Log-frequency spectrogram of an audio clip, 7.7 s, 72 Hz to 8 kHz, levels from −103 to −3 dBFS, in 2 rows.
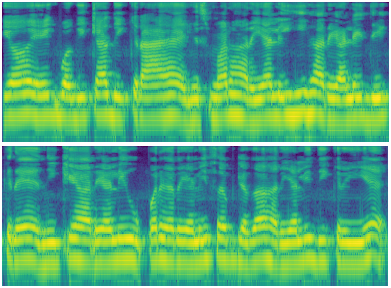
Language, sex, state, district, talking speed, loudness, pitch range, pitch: Hindi, female, Uttar Pradesh, Jyotiba Phule Nagar, 180 wpm, -12 LUFS, 160-175 Hz, 170 Hz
